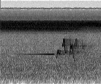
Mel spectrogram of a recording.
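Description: Faint steady high-pitched drone of insects singing in a field, with a short bird call about a second in.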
